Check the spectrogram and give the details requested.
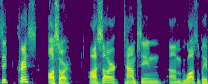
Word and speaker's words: Ausar: His twin brother How do you pronounce it, Chris? Ausar.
